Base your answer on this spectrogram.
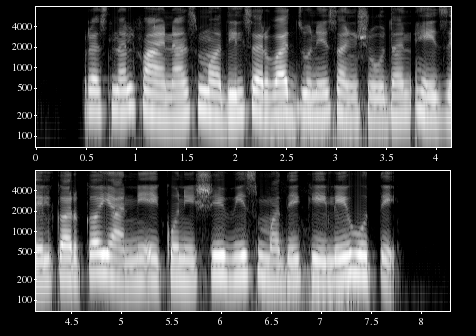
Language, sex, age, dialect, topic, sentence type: Marathi, female, 18-24, Varhadi, banking, statement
